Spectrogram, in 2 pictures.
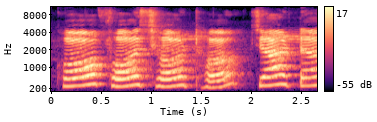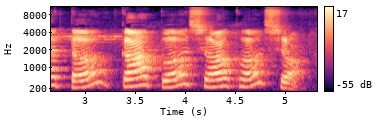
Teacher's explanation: खर प्रत्याहार के अंतर्गत आने वाले वर्णों का जो है विवार, श्वास और अघोष होता है।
